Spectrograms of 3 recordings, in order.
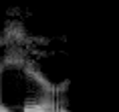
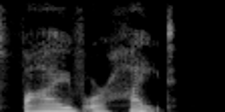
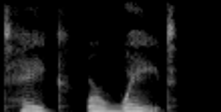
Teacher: Now let's talk about dip thongs which are a special group of vowel sounds. These sounds are interesting because they change from one vowel sound to another within the same syllable.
